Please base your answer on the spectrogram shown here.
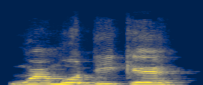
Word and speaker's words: Nwabudike: If you want to pronounce it as a Nigerian, it will be Nwabudike.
